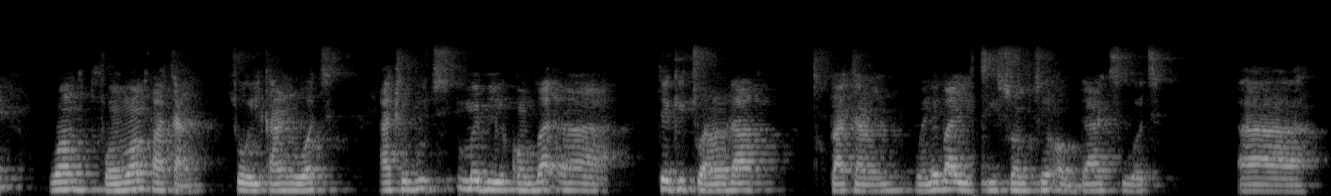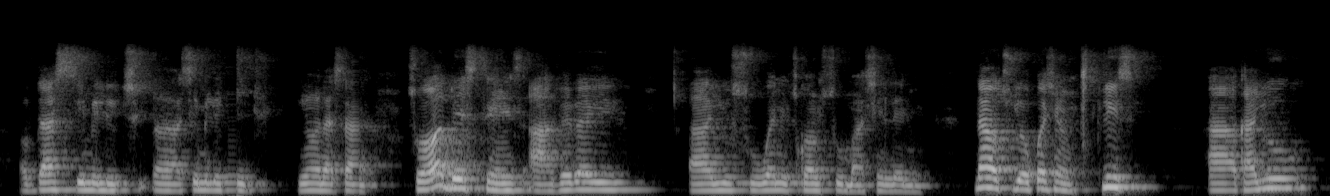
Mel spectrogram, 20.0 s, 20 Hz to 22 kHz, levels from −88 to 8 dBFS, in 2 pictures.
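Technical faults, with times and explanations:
5.39 to 5.51 s, 7.30 to 7.37 s, 11.69 to 11.78 s: burst of packet loss. Each time a run of speech failed to arrive in time, and the receiver extended the last sound for about 50 to 60 ms while fading it down. The first has roughly 48 ms of extended sound, the others about 58 and 62 ms. Speech then resumes further on, with 40 to 60 ms of the original skipped, so each spot is a brief held, dimming sound followed by a jump.
12.64 to 12.69 s and 19.13 to 19.19 s: short concealed packet loss. About 40 ms of audio was lost in each case and filled with roughly 35 to 38 ms of sound continued from what came before, then cross-faded back into the real signal. The patch is heard as a short smear or wobble on the speech, and a brief sound at that point can disappear. The codec's band limit near 8 kHz applies through these patches too.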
